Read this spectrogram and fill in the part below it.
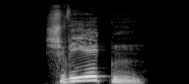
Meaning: inflection of schwelen: 1. first/third-person plural preterite 2. first/third-person plural subjunctive II
- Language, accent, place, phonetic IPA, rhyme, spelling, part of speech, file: German, Germany, Berlin, [ˈʃveːltn̩], -eːltn̩, schwelten, verb, De-schwelten.ogg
